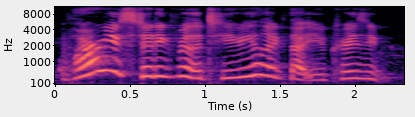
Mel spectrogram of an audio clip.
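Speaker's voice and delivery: loud, high-pitched telling-off; exasperated scolding. Pretend. Streamer scolds a game character standing at the TV, loud and exasperated. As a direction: holler at someone blocking the screen.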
